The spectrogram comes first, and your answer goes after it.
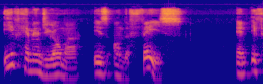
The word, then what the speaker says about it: PHACE: I hope you're telling me that we are trying to rule out the face syndrome. Face syndrome, which is spelled like PHACE syndrome, is a genetic syndrome of unknown pathophysiology and genetics.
